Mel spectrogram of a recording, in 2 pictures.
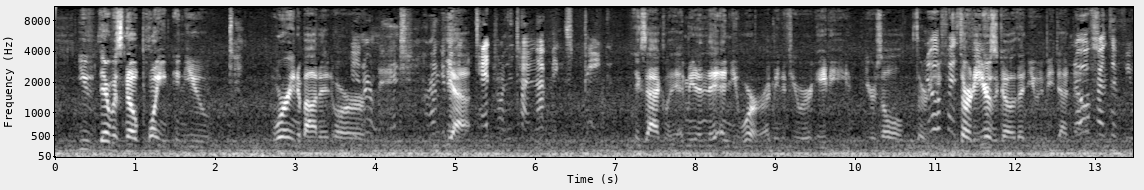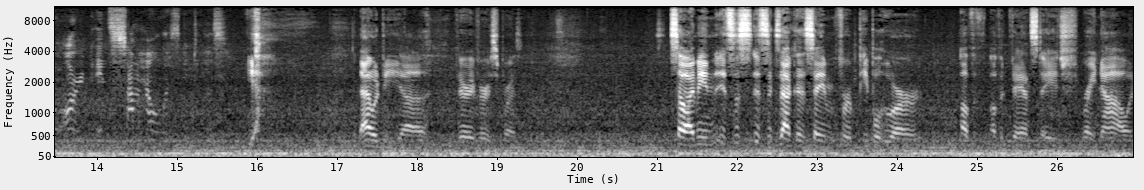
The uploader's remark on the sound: The bitcoin kid are in the car again talking bitcoin and the recent PayPal news.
